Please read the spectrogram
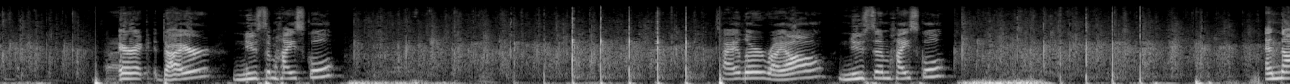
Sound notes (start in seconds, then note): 0.0 applause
